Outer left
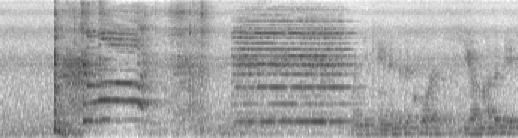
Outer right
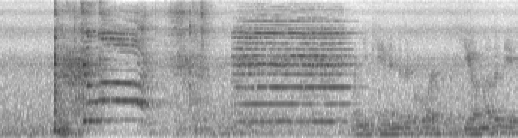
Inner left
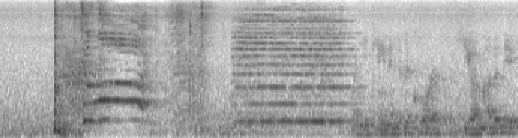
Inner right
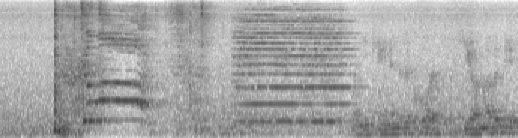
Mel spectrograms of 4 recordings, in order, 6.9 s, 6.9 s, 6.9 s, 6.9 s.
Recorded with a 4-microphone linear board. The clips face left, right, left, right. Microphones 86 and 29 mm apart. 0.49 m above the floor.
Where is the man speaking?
30° left (ahead or behind), 3.5 m.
